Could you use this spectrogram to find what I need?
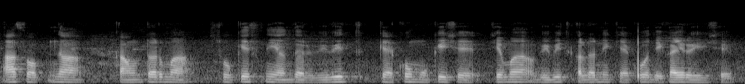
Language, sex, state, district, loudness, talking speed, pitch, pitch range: Gujarati, male, Gujarat, Valsad, -22 LUFS, 160 wpm, 110 Hz, 105-115 Hz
